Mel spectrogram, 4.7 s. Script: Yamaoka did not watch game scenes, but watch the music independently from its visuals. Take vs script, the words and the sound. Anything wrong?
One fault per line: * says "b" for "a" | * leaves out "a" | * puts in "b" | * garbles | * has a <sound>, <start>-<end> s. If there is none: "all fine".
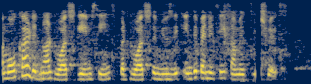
* has a dropout, 3.8-3.9 s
